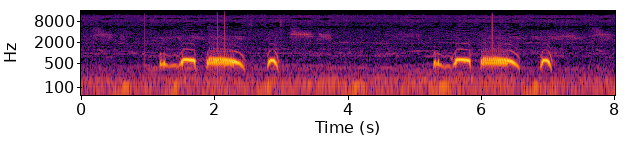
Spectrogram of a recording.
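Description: Spotted dove (chim cu gáy) singing in the deep 'giọng thổ' voice: two cooing phrases about four seconds apart. Each phrase is two short coos, a long drawn-out coo and a short closing coo.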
